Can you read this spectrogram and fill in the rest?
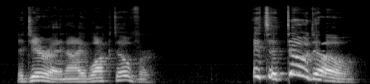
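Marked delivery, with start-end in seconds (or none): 2.5-3.5 eager, high, loud exclamation, last word drawn out. A woman whirling from one thing to the next spots something, exclaiming. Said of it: "Kate exclaimed".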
